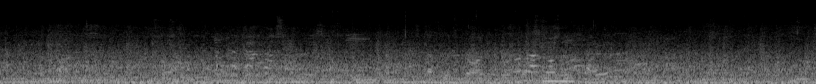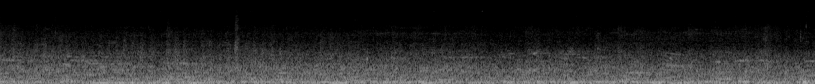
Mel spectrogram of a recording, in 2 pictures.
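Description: Pedestrian street ambience: scattered voices of passersby talking over a steady low background hum of the city.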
